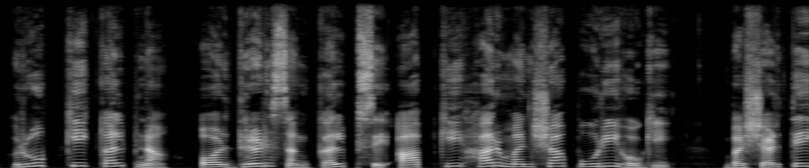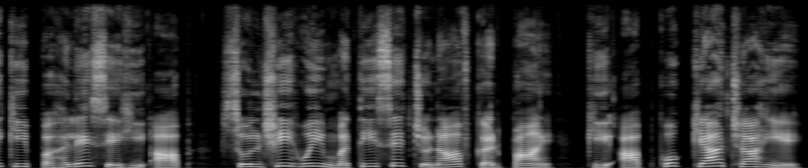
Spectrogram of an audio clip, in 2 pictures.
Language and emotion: Hindi, neutral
